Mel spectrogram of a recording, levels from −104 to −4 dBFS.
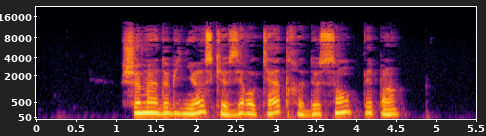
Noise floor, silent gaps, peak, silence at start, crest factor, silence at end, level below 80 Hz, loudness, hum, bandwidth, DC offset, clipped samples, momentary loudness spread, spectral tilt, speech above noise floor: -78 dBFS; none; -2 dBFS; 1.1 s; 18 dB; 0.95 s; -44 dBFS; -18 LUFS; none; 12.5 kHz; under 0.1%; under 0.1%; 8 LU; -4.5 dB/octave; 61 dB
